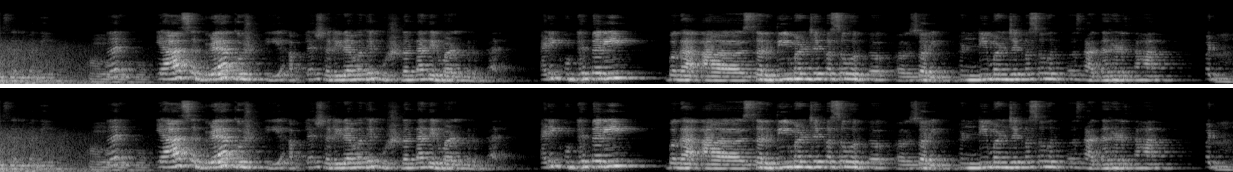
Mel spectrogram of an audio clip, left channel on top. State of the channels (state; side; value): identical; both; correlation 1.00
